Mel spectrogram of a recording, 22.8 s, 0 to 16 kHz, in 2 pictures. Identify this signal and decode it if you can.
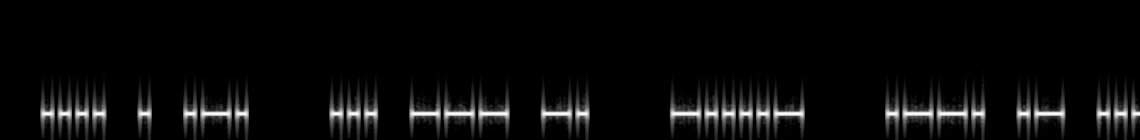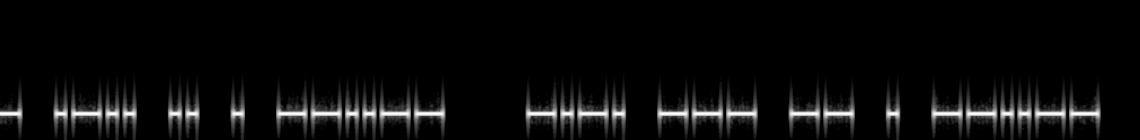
Morse code, heard as a keyed tone, about 14 wpm, spaced as for 12 wpm, 700 Hz. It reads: HER SON - PAULIE, COME,
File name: Morsekurs / Witze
